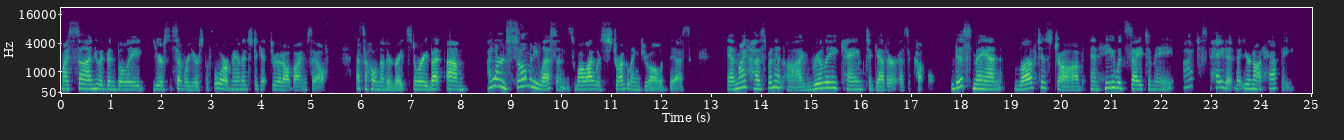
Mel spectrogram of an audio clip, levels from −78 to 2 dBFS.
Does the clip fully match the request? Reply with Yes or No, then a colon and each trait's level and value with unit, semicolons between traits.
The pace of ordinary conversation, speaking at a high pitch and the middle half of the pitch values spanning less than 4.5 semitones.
Yes: average, 165 wpm; high, 195 Hz; average, 3.9 semitones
